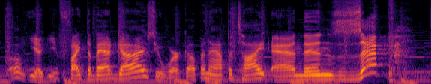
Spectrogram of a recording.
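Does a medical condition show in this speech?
No.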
